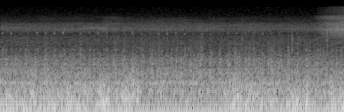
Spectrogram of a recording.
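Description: A boat's engine running steadily, a low even drone.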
